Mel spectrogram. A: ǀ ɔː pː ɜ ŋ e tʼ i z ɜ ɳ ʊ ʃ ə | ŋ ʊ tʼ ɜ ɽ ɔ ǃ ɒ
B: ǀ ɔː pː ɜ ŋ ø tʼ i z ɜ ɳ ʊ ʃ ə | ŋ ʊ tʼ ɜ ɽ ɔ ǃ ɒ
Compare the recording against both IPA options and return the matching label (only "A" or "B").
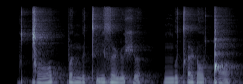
B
